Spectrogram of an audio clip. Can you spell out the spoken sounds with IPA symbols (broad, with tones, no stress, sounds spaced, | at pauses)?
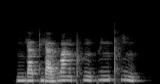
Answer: n̪ j ä˧˥ t̪ j ä̰˨˩ ɻ w ɑ˥˧ ŋ pʰ ʊ˥˩ ŋ p y˥ n t̪ʰ i˥˩ n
